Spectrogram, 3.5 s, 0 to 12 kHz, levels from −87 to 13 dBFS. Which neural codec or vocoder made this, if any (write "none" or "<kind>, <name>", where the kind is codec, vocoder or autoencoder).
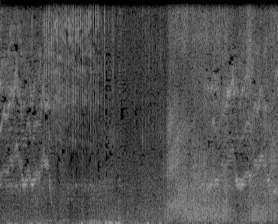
none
